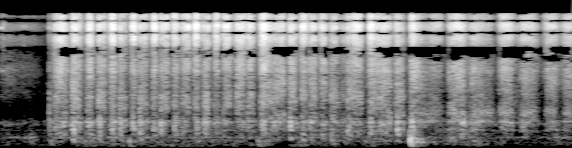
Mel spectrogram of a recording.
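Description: A wooden-handled bristle brush scrubs back and forth over an empty black leather sneaker lathered with cleaner. After a brief quiet start, it makes a steady run of bright, rapid scratchy rubbing strokes that swell and fade with each pass, and one sharper scrape comes near the end.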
